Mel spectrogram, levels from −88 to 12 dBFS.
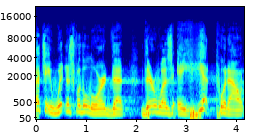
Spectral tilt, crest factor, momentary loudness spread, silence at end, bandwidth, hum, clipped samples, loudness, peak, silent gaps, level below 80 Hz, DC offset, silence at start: -6 dB/octave; 16 dB; 5 LU; 0 s; 12.5 kHz; none; under 0.1%; -21 LUFS; -6 dBFS; none; -42 dBFS; under 0.1%; 0 s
